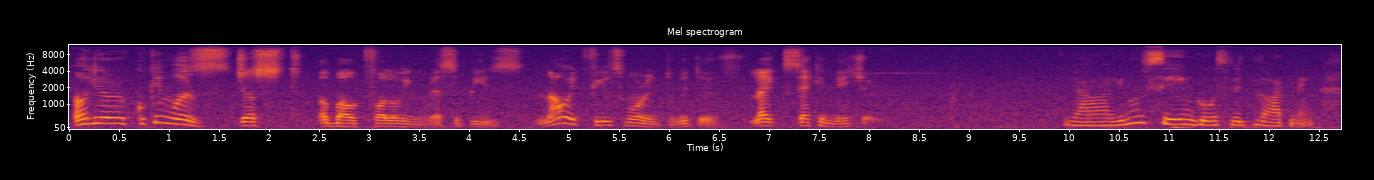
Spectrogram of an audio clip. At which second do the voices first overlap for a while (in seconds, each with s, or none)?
none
